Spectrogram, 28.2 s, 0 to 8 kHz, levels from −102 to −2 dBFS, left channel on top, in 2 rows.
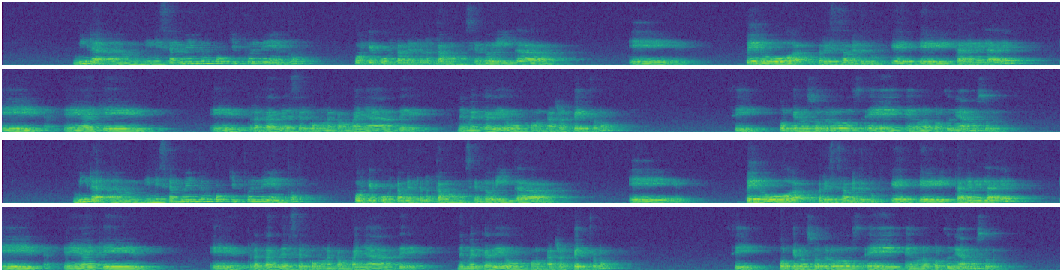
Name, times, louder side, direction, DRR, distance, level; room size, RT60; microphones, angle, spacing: voice 1, 0.9-4.0 4.7-7.4 8.4-9.1 9.9-13.5 14.1-16.0 16.9-19.7 20.2-22.2 23.9-24.1 24.5-27.3, right 2 dB, 25° right, 0 dB, 0.4 m, -26 dB
2.4 x 2.1 x 2.8 m, 0.93 s
head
